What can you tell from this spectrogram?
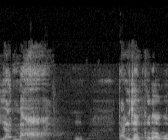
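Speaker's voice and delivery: a mock corporal's yell, rising high; retold yell. Lecturer retelling a corporal yelling at the match-lighter, mock yell. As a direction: bark it like an angry corporal, half-acted. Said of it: "옆에서 소리를 지릅니다".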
